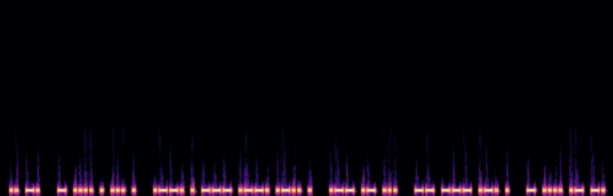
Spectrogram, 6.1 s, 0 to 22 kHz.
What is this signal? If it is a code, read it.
Morse code, heard as a keyed tone, about 46 wpm, 700 Hz. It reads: IN THESE PEOPLE WAS MORE THAN
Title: Sentences from Top 1000 Words - Review Part 2 - 45wpm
